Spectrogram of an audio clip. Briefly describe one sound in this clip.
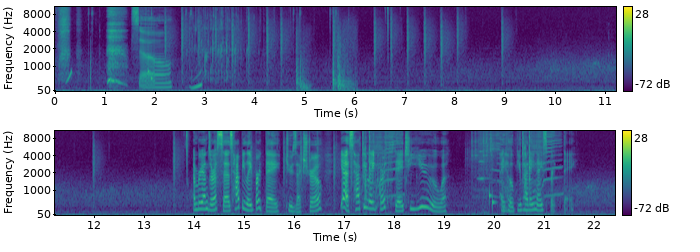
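A young woman talks animatedly into a microphone.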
